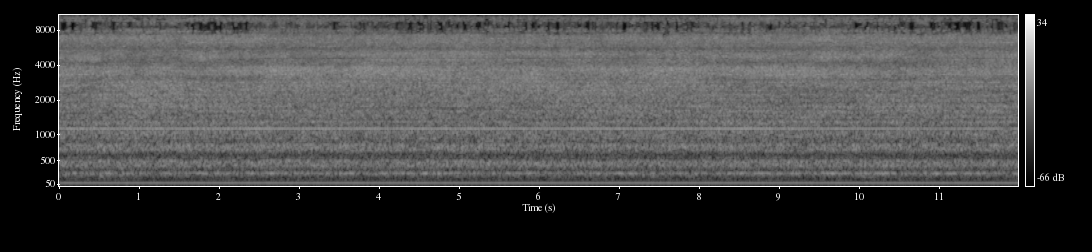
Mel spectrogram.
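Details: A steady mechanical whir, like a hair dryer running indoors, fills the whole stretch with no animal voice.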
